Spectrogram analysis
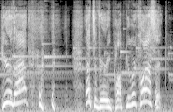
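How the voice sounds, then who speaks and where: A man playing an older, excitable, proud shop owner in a radio play, commanding, self-important and sarcastic. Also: very high-pitched, unhurried, soft background music. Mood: excited, proud.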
